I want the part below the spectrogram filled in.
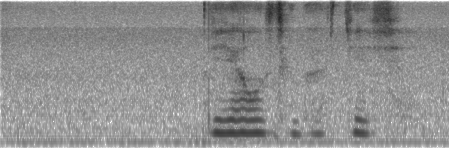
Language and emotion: Russian, sad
